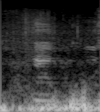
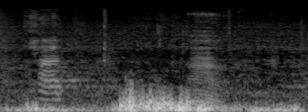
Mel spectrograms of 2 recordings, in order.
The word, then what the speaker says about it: Kweku: Kweku sounded as Kwaku.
